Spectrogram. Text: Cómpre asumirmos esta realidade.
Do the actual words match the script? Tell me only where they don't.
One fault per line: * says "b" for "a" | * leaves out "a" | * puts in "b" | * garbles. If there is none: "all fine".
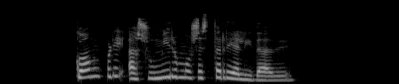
all fine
